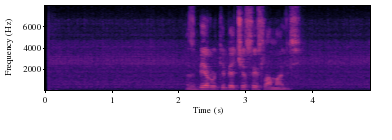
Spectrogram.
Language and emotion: Russian, neutral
